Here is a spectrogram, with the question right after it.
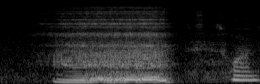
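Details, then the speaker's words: Adult man snoring very loudly within seconds of lying down after a birthday celebration, ongoing about 30 minutes: loud drawn-out buzzing inspiratory snore, then the start of another; snoring during sleep. "really loud snore. It's been going on for like 30 minutes. And I can't sleep."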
